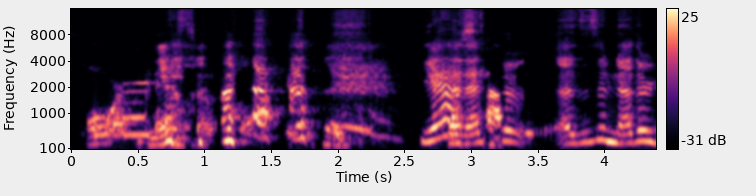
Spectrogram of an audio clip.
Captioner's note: laughs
